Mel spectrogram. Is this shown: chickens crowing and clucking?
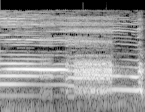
yes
